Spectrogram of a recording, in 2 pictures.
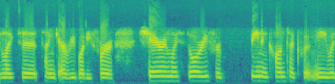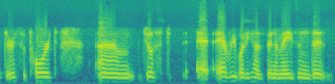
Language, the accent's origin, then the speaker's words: English; Ireland; also born or lived in Australia; I came home for good from Australia in December 2015. And the case was first heard in the courts in Ireland in March 2016.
